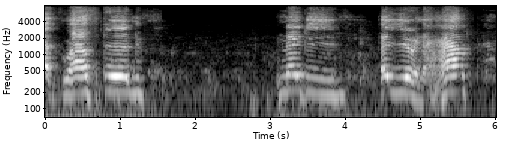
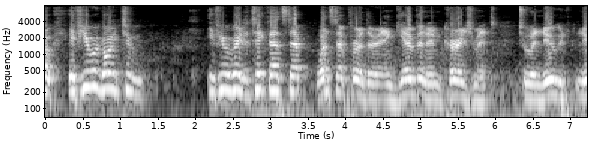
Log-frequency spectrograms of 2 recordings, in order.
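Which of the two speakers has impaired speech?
The first: cerebral palsy; legs affected.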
